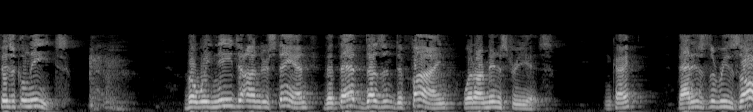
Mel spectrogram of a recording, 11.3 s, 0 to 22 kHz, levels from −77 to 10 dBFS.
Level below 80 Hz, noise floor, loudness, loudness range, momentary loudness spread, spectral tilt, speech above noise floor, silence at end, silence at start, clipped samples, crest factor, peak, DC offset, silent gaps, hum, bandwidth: -54 dBFS; -63 dBFS; -16 LUFS; 4 LU; 20 LU; -5 dB/octave; 48 dB; 0 s; 0 s; under 0.1%; 14 dB; -2 dBFS; under 0.1%; none; none; 6.4 kHz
